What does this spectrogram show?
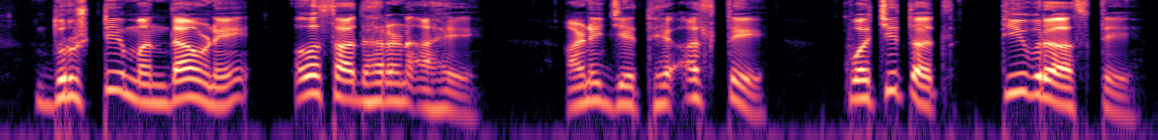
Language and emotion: Marathi, neutral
